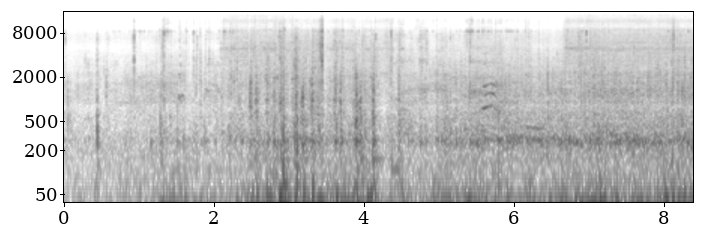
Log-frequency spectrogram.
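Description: Mountain bike ridden fast down a rocky dirt trail: tyres rolling over dirt and loose stones, with many sharp clicks and rattles from the bike and a steady low rumble, getting louder from about two seconds in as speed builds.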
